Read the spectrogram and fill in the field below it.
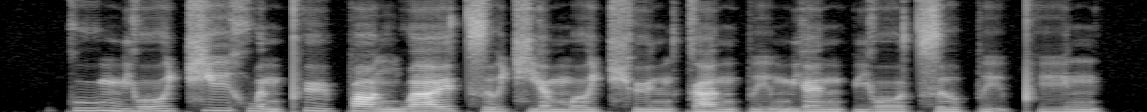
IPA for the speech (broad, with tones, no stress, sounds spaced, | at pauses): k u˥ m j o˧˥ ʊ̯ t͡ɕ i˥ x w ə˨ n pʰ y˥˧ p ɑ˥˩ ŋ w a˥ ɪ̯ t͡s ɹ̩˨˩ t͡ɕ j ɛ˦ m ɤ˧˥ t͡ɕʰ y˧˥ n k a˧˥ n p ḭ˨˩ m j ɛ˥˩ n p j o˧˥ ʊ̯ t͡s ɹ̩˥ p ḭ˨˩ pʰ i˧˥ n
